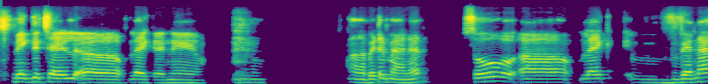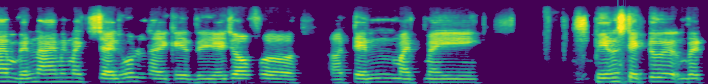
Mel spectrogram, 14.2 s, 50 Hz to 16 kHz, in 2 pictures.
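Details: Adult man with stuttering (stammering) since childhood; he had therapy in 2010 and still wants to overcome it.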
